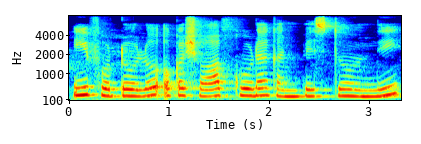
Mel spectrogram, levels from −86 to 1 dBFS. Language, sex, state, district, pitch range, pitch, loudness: Telugu, female, Andhra Pradesh, Sri Satya Sai, 225-250 Hz, 235 Hz, -14 LUFS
